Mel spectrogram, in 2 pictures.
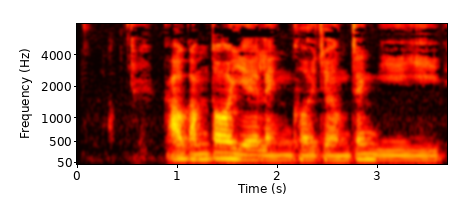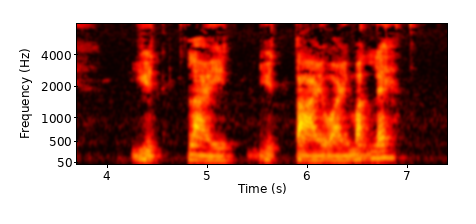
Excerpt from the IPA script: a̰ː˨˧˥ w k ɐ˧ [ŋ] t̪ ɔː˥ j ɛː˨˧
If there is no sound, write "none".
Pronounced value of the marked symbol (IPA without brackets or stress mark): m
